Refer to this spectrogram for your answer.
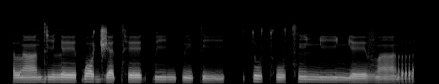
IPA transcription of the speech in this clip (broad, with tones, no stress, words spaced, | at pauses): lã˨˦ di˨ leː˨ɓɔ˦d͡ʒɛ˨ tʰeː˦ k͡piː˦ŋpĩ˨ ti˨ | tu˦tʰu˨t͡sĩ˦ ɲiː˦ɲeː˨vã˨r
